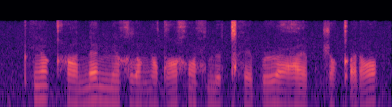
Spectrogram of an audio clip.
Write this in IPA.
pʰ ẽ qʰ æ n æ ŋ ẽ χ l ɒ ŋ ɛ dˤ e χ ɔ̃ ħ n ə˞ ǀʰ ɛ p ə˞ ʕ æ p t͡ʃ ɔ qʼ ɛ ɾ ɒ

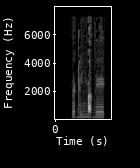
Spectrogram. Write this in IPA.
p e ɖ i m a d̪ e

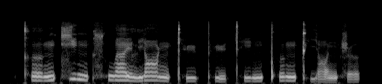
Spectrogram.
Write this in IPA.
kʰ ɤ˧˥ ŋ t͡ɕ i˥˧ ŋ t͡sʰ w a˥˧ ɪ̯ l j ɑ˥˩ ŋ t̪ʰ y˧˥ pʰ y̰˨˩ t̪ʰ i˧˥ ŋ pʰ ʊ˥ ŋ pʰ j ɑ̰˨˩ ŋ ʂ ɤ˦

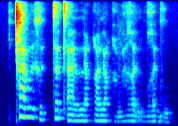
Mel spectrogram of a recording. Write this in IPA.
ǀ a˦ v ɘ˦˨ x ə˨ tː ɐ˦ tʼ a˨ lː ɛ˨ q ɐ˨ l œ˨ q ə̤˨ v a̤˦ ʁ ɐ˨ r ṳ˦˨ ʁ ɘ˦˨ ɡ u˨

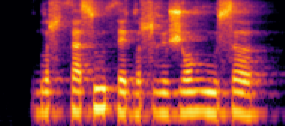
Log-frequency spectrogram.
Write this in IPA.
ɡ ɔ ɬ θ a s u θ ɛ ɡ ɔ ɬ ɣ ø ʒ ɔ ɣ u s ʌ

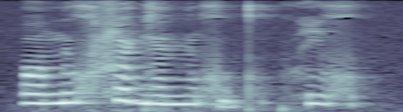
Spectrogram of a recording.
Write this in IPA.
ɔ n ɯ xʷ ɬ œ ɡʲ ə̃ nʲ ũ xʷ ə̰ kʷʰ ə kʷ h i xʷ

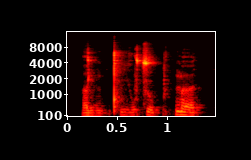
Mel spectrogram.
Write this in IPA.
ɐ˨˩ j ŋ ʊ˨˥ k̚ pʰ iː˨˥ w t͡s uː˨˩ p ɪ˨˥ k̚ m œː˨ t̚

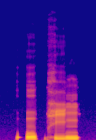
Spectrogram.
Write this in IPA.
ʔ o˥˨ p̚ h i˩˧ ŋ

